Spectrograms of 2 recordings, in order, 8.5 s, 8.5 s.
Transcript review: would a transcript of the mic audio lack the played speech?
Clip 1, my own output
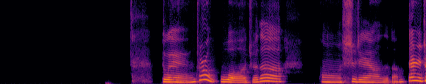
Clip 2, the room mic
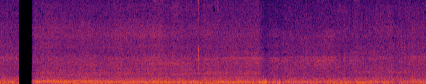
Yes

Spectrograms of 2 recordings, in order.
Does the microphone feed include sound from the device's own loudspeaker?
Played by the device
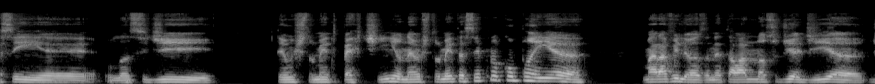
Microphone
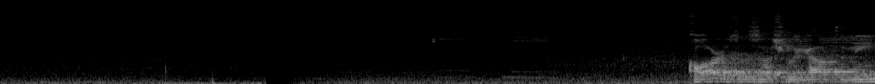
No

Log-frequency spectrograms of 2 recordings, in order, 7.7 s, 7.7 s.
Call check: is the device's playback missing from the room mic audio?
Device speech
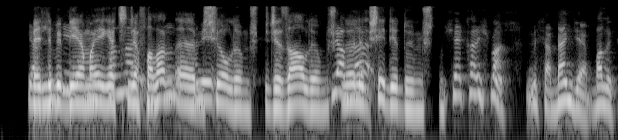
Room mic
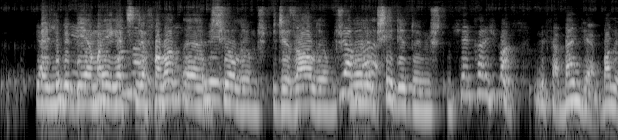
No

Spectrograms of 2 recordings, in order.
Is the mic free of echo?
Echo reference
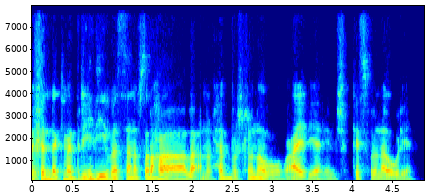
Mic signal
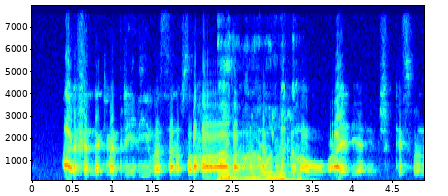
No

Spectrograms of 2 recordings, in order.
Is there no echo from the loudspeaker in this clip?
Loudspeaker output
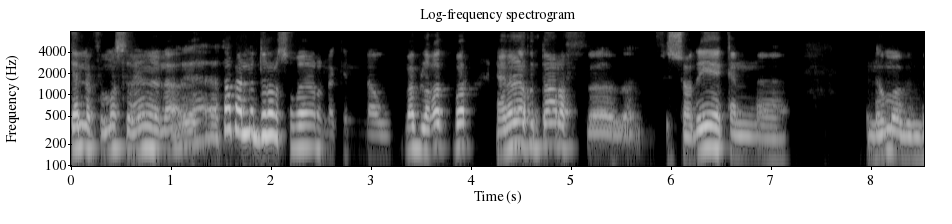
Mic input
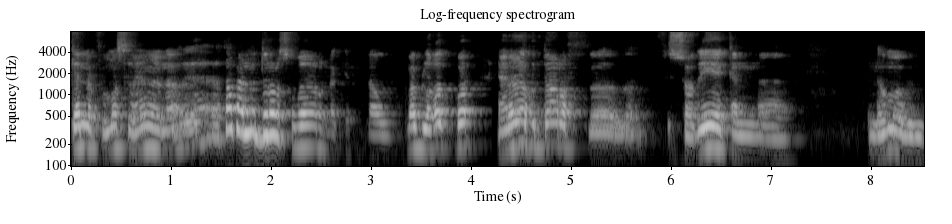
No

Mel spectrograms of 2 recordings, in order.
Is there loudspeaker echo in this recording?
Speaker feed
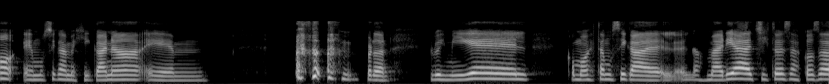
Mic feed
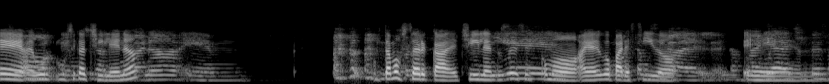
Yes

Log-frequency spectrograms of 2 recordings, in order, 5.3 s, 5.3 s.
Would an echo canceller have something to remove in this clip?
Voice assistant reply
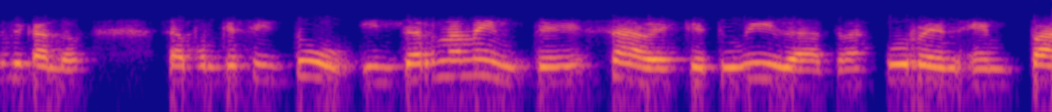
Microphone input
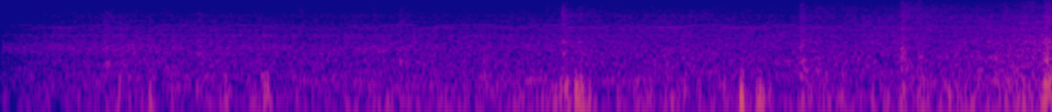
No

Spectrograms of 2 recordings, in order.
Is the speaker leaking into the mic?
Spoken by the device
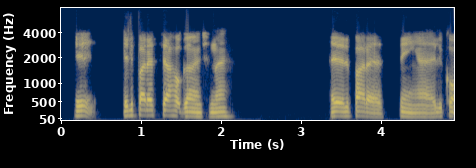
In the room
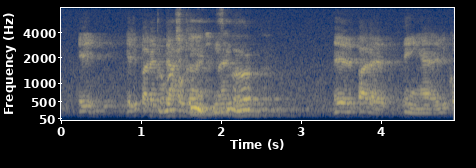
Yes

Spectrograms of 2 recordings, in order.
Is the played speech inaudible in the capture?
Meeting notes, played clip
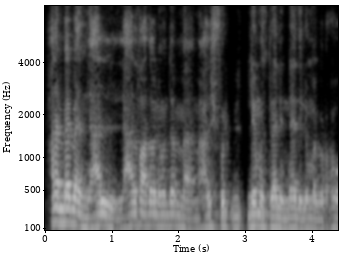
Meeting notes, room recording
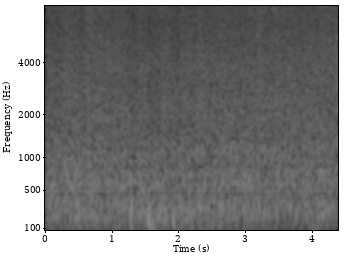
Yes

